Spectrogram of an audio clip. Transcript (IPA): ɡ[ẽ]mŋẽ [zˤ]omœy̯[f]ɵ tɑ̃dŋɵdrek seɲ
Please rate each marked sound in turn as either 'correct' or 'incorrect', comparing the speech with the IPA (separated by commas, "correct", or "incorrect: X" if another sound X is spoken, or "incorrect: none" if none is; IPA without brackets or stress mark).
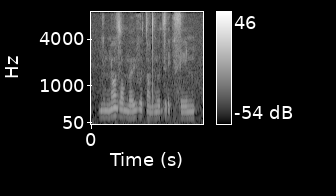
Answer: correct, correct, incorrect: v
